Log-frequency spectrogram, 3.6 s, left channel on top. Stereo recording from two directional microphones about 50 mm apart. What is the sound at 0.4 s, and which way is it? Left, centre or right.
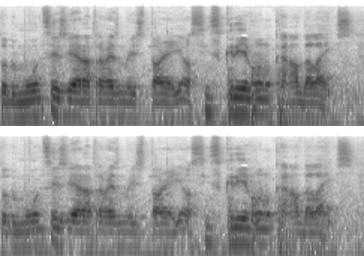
Speech, left.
